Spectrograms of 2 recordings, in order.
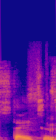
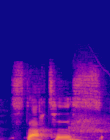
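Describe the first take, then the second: First: The word is said with a British pronunciation. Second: The word is said with an American pronunciation. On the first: "the British pronunciation is" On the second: "there's an American pronunciation"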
